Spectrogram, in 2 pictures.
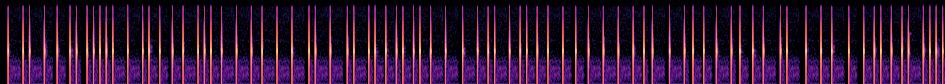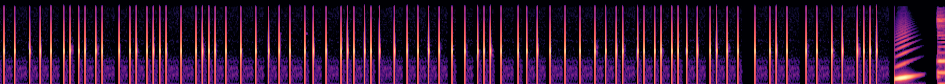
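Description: Texting Story app's keyboard sound effect: a rapid run of synthetic typing clicks, each with a high ticking tone, as a message is typed out. Near the end the typing stops and a short tone rises in pitch.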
